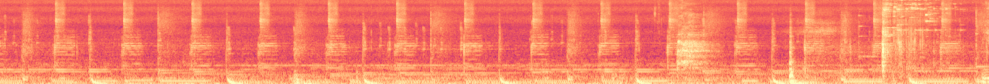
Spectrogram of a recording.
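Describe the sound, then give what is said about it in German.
Dishes and glassware clink and rattle again and again in quick, irregular knocks as a tomcat walks between them, with a low tonal background underneath. “Uh, du, sollst doch nicht zwischen dem Geschirr rumlaufen. Blöder Kater.”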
